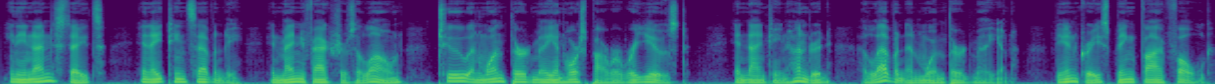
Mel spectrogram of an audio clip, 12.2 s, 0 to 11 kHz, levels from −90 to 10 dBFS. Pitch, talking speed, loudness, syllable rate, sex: 90 Hz, 160 wpm, -19 LUFS, 5.7 syllables/s, male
